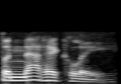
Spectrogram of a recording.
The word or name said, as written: fanatically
